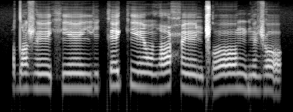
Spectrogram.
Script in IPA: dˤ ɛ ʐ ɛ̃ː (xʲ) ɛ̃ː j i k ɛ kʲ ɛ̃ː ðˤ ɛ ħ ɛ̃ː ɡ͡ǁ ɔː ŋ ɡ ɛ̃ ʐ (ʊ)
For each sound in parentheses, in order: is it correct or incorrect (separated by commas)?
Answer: correct, incorrect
